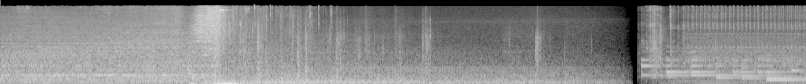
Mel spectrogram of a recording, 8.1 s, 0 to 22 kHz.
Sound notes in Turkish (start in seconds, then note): 1.8 Hançer sesi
